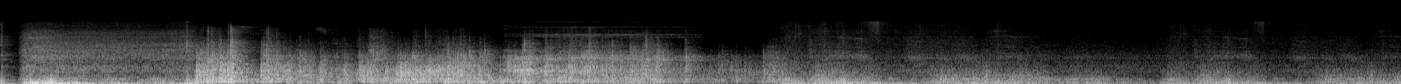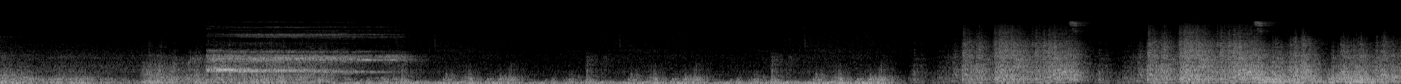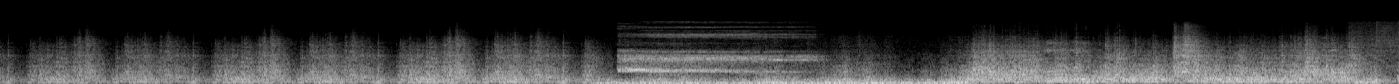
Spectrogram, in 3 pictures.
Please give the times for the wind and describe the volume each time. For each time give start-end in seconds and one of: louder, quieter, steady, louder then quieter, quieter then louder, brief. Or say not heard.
0.0-41.9 quieter then louder.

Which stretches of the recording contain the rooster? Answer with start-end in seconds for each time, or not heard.
5.0-7.0, 16.1-18.1, 34.1-36.2.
